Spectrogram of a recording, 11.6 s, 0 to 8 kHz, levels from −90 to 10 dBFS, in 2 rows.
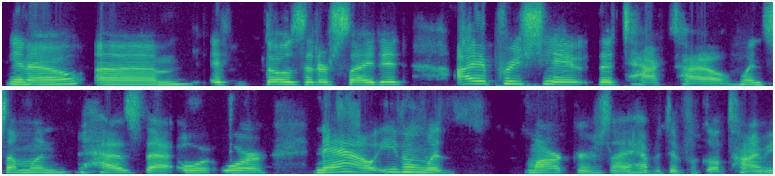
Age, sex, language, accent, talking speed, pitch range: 50-69, female, English, American, 140 wpm, 195-230 Hz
